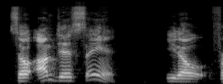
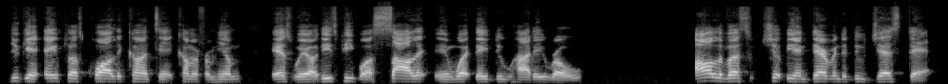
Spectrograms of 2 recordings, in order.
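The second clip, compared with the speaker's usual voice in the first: usual speaking voice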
